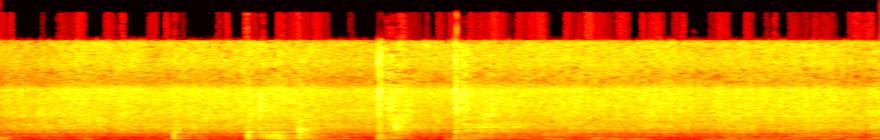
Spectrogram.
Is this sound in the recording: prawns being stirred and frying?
yes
